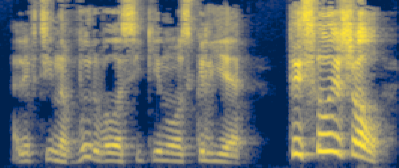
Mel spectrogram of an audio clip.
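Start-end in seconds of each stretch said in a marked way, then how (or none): 2.4-3.3 high, loud shout of outrage. A narrator's reading. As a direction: yell it at him, beside herself. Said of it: "закричала она".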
